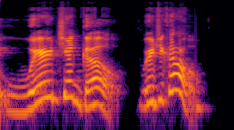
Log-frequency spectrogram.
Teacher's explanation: the word you we don't like to say as oo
